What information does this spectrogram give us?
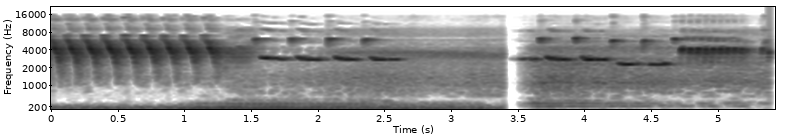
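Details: Canary singing a training song in the morning: fast descending notes repeated in a burst, then spaced high whistled notes over a low rumble, a short break, and more whistles.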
